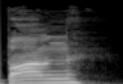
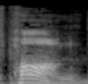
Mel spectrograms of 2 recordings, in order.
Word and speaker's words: Bong: Bong. What's it? Bong. – It's Pong. They pronounce it Pong.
